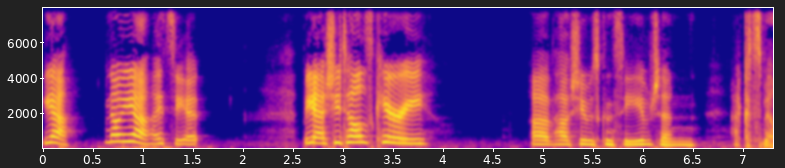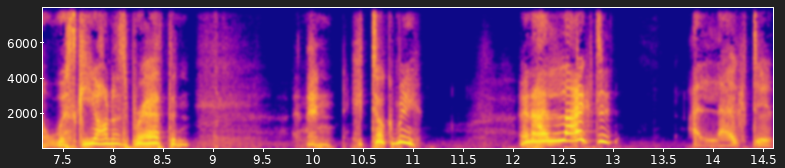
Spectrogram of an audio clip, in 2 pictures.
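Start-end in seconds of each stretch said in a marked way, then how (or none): 6.2-14.6 swooping, sing-song put-on voice. Quoting what she tells Carrie about how she was conceived: put-on character voice. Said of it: "don't do the voice".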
